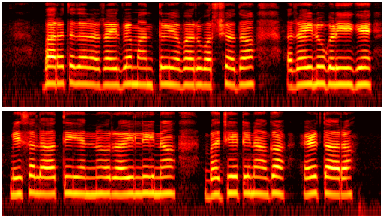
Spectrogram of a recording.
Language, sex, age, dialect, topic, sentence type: Kannada, female, 18-24, Central, banking, statement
